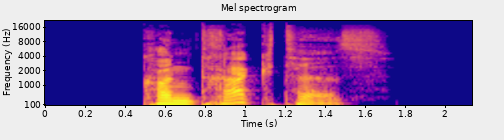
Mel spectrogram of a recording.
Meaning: genitive of Kontrakt
- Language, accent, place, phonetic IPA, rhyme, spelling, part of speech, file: German, Germany, Berlin, [kɔnˈtʁaktəs], -aktəs, Kontraktes, noun, De-Kontraktes.ogg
